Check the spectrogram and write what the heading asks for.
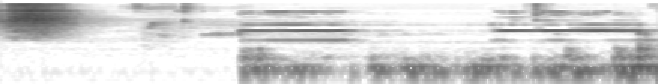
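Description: Low, steady engine rumble of a small school bus, heard from a phone recording played back on a computer, starting about a second in after a brief silence, with a few faint high tones over it.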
